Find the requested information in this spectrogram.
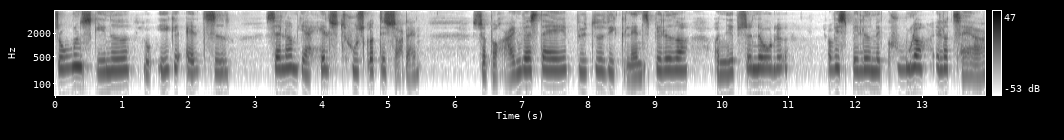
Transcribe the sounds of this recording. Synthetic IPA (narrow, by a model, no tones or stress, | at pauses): so̝̰ːln̩sɡ̥e̝nəð̩ˠjo̝e̝ɡ̥əʔæl̰t͡sʰið̞̰ˠ | sel̰ɒ̽mjɑ̈ɪhel̰sd̥husɡ̥ɐd̥e̝sɒ̽d̥æn | sɒ̽pʰɒ̽ʁɑ̈ɪnʋesd̥ɛɪb̥yd̥əð̞̩ˠʋiɡ̥lænsb̥e̝ləð̞ˠɐɒ̽ne̝b̥sənɔ̰ːlə | ɒ̽ʋisb̥e̝ləð̞̩ˠmekʰuːlɐelɐt͡sʰæːɐɐ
